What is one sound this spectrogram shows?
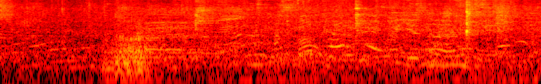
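Men and women chat nearby in a lively street.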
